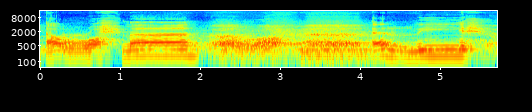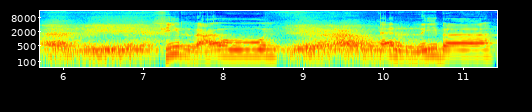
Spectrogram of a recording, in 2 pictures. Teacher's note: الراء تخرج من طرف اللسان مع ما يحاذيه من اللثه قريبا من مخرج النون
